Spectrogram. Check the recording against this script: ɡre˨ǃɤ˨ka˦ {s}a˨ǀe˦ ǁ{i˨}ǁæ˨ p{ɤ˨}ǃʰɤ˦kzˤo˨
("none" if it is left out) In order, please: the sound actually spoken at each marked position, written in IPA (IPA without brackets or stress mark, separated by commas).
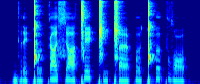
ɕ, i˨, ɤ˨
